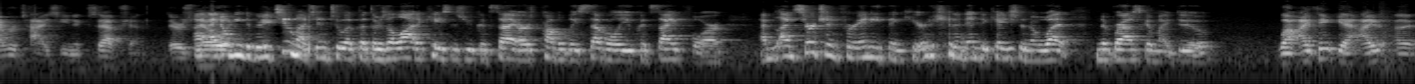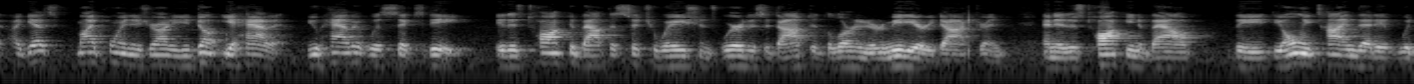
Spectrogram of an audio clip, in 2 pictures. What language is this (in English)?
English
